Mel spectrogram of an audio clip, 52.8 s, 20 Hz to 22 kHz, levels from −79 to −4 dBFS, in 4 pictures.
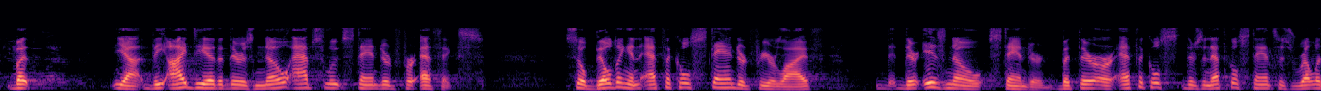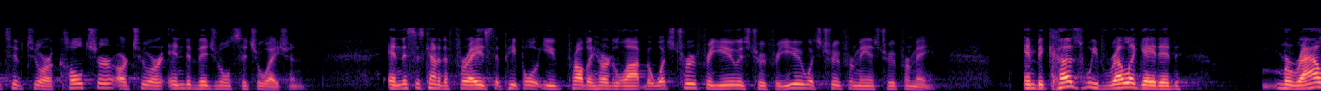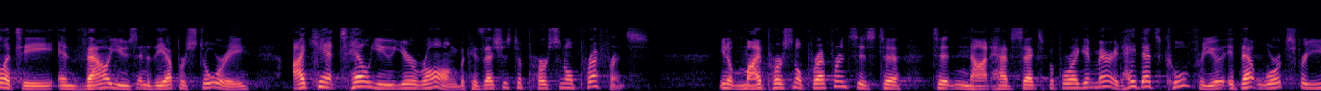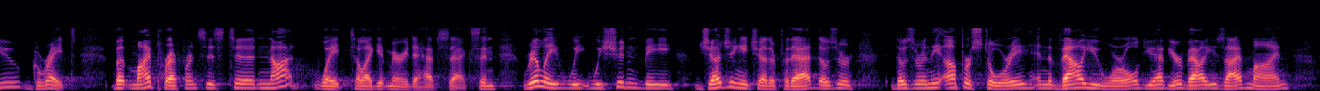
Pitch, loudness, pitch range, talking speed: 155 Hz, -27 LUFS, 140-175 Hz, 190 wpm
